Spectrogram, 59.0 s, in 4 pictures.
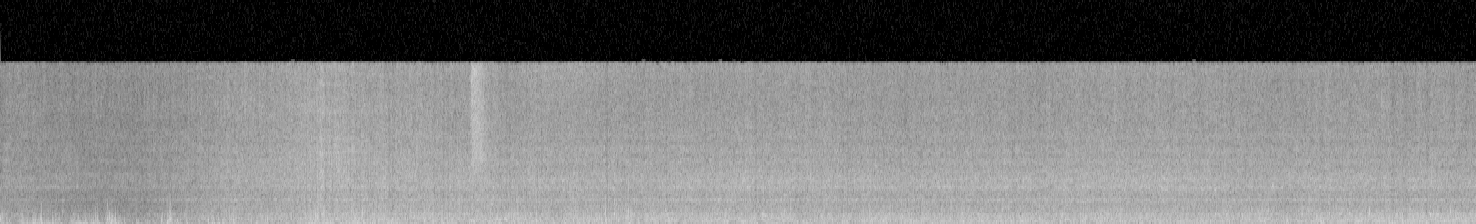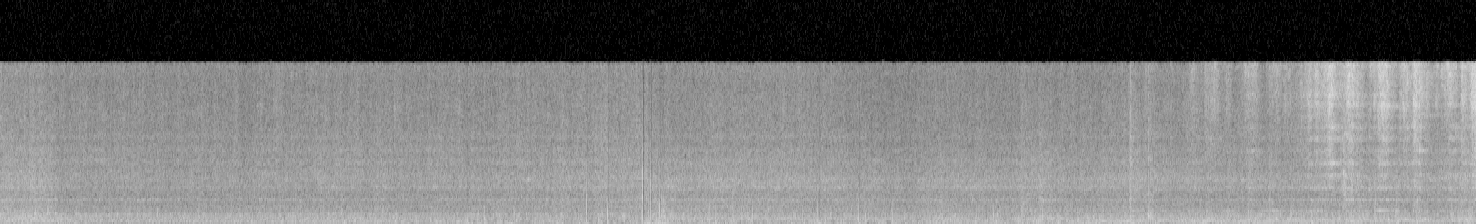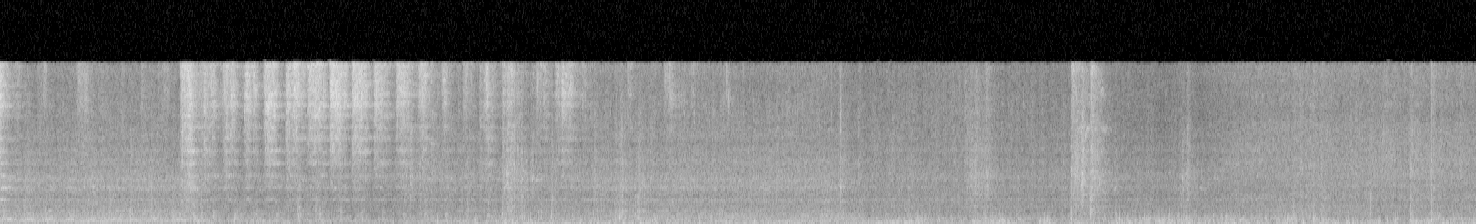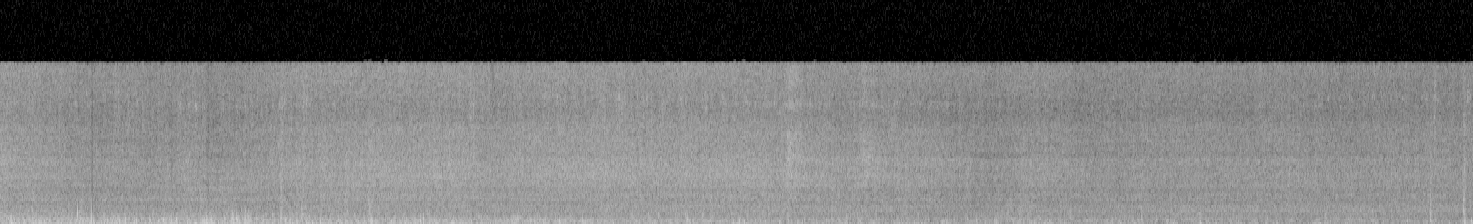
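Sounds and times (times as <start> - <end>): wheel and rail noise: 0.0 - 59.0
wheels clacking over rail joints: 1.6 - 46.0.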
